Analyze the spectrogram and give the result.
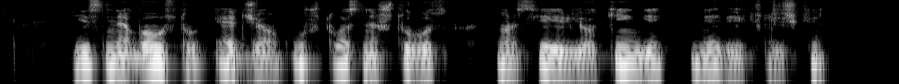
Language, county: Lithuanian, Telšiai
